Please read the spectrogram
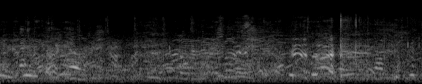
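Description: Overlapping chatter and shouting from a crowd of sideline spectators, several voices at once with no clear words.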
